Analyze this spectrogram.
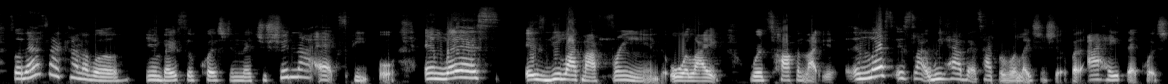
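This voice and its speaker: A woman speaks loudly in an animated tone, her pitch fairly high. Her pace is moderate and her pitch swings very widely. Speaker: vlogger. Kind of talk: casual chat.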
